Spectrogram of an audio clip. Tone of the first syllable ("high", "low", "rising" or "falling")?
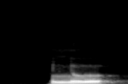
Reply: low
